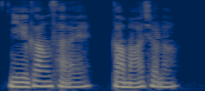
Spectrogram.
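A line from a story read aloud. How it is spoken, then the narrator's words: Low, deep question. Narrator (Chinese): 湘江沉声又问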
